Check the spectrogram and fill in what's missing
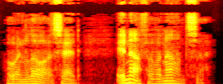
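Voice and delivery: usual speaking voice

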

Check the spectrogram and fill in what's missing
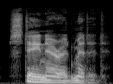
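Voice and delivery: plain reading voice

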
